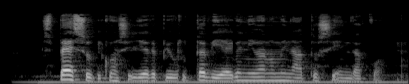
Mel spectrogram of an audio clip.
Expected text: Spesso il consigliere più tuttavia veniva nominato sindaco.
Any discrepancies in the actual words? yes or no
no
